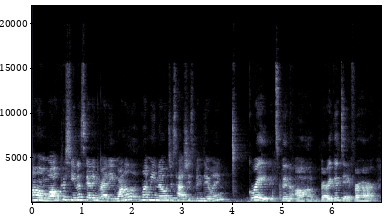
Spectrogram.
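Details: Adult woman speaking; normal speech.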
